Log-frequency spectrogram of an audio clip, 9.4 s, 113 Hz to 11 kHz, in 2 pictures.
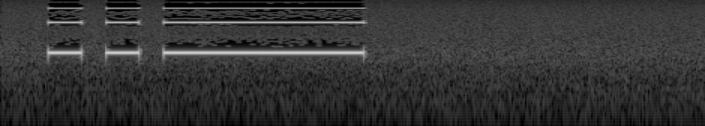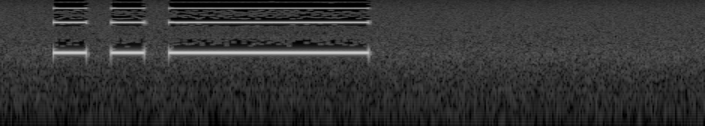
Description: Beep code, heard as beeps from a small speaker, played twice, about 1600 Hz. 2 short, 1 long.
